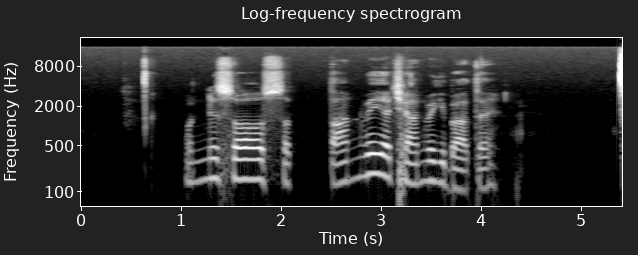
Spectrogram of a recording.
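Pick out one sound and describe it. An elderly man speaks calmly and closely into a headset microphone.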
